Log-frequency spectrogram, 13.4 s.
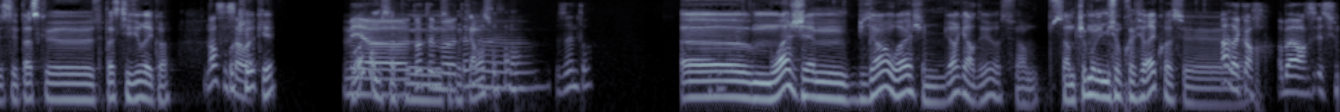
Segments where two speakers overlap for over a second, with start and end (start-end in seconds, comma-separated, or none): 3.5-5.4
